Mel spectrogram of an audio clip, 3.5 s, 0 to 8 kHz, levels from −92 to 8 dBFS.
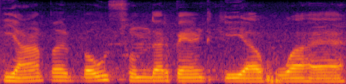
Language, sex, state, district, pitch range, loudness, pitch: Hindi, male, Punjab, Fazilka, 115-130 Hz, -15 LUFS, 125 Hz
